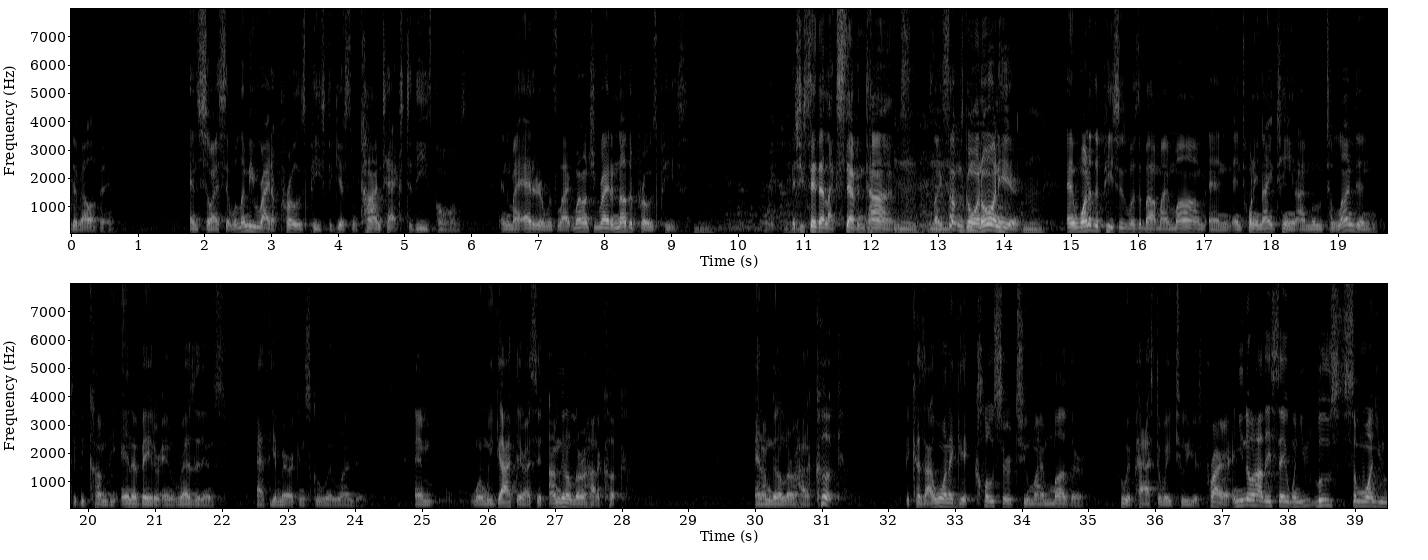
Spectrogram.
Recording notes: Their conversation was recorded at Powell’s Books in downtown Portland.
